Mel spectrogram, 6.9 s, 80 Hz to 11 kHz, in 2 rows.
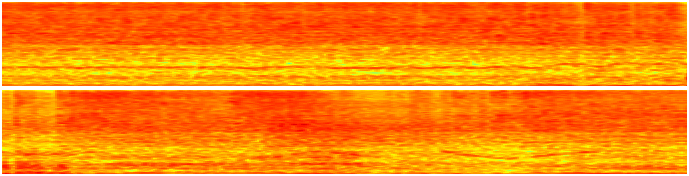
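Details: Barn-find Porsche 911 SC, sat 16 years: loud uneven hunting idle with occasional pops back through the intake; lumpy running, mixture to be adjusted, pop-off valve to be fitted.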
